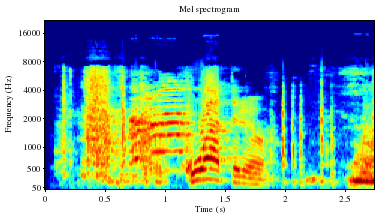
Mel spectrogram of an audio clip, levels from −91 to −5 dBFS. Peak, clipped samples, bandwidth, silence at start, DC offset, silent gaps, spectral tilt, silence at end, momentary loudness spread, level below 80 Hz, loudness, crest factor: 0 dBFS; under 0.1%; 7.6 kHz; 0.1 s; under 0.1%; none; -4 dB/octave; 0 s; 15 LU; -56 dBFS; -12 LUFS; 12 dB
